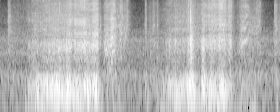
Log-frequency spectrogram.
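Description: Fingertips with painted nails press into the front edge of a dry, porous, solid dark green floral foam brick, its top covered in bands of blue, red, green, pink and purple glitter, crushing it into wavy dents. Four crunchy, crackling bursts of crushing are heard, each a dense grainy scrape with a soft low thud and bright hiss, separated by brief quiet gaps.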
